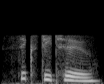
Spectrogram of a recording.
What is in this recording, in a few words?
aus, aussie prompts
